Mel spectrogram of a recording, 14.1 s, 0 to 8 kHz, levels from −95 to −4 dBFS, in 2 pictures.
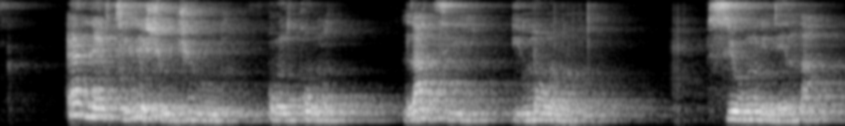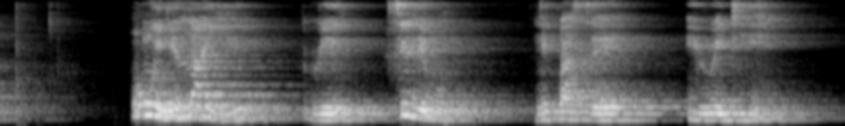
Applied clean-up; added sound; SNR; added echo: none; none; none; reverberation time 1.0 s.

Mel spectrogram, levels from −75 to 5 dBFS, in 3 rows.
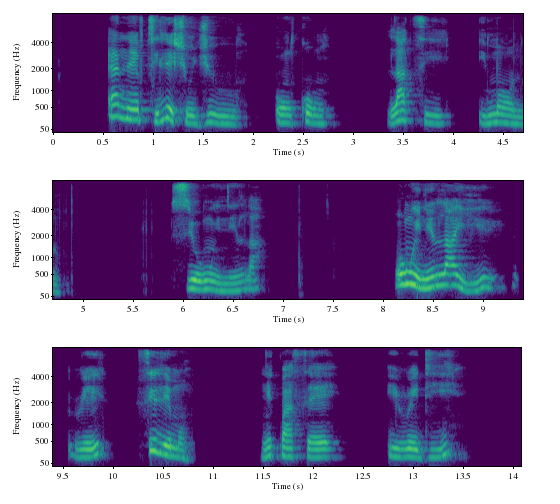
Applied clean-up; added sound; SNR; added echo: none; none; none; none.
